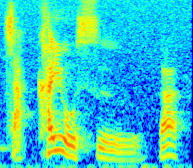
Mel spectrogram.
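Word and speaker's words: Ζακχαῖος: 나무에 올라갔다라고 기록했습니다 사실이 삭개오라고 하는이 이름은 헬라어로 얘기하면 자카이오스가 원래 발음입니다 근데이 말의 뜻은 순결한 사람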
